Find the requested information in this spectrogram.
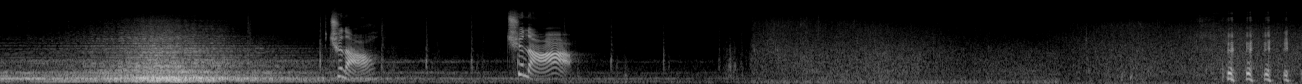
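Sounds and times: wind and sea rushing: 0:00.0 - 0:13.0
person laughing: 0:12.0 - 0:13.0.

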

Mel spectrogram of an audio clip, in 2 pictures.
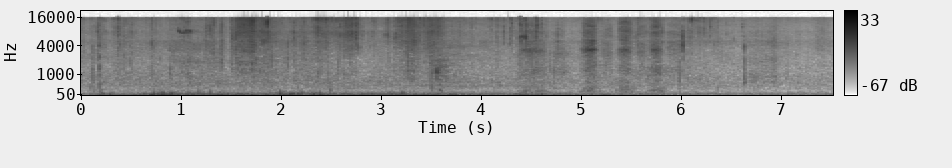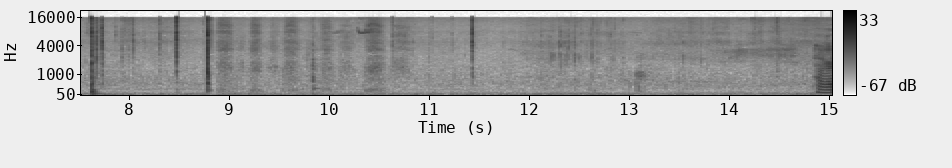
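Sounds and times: sharp knocks and clicks: 0:07.6 - 0:07.8.

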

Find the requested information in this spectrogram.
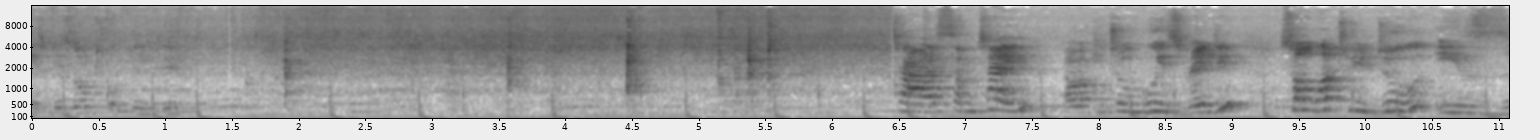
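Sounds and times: onions sizzling in a pan: 0:00.0 - 0:08.2
spoon scraping and tapping pan: 0:01.8 - 0:02.2, 0:04.4 - 0:05.8.

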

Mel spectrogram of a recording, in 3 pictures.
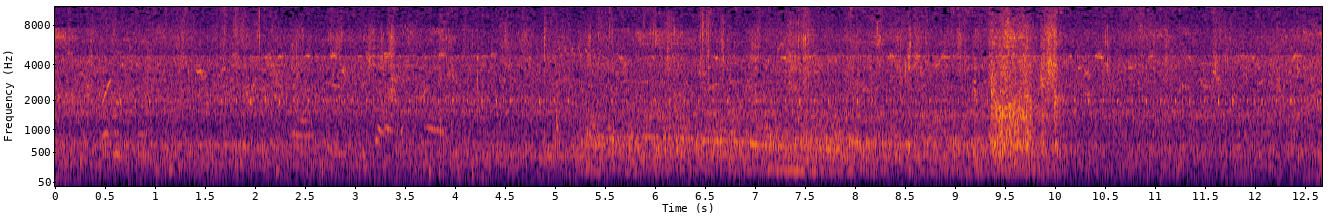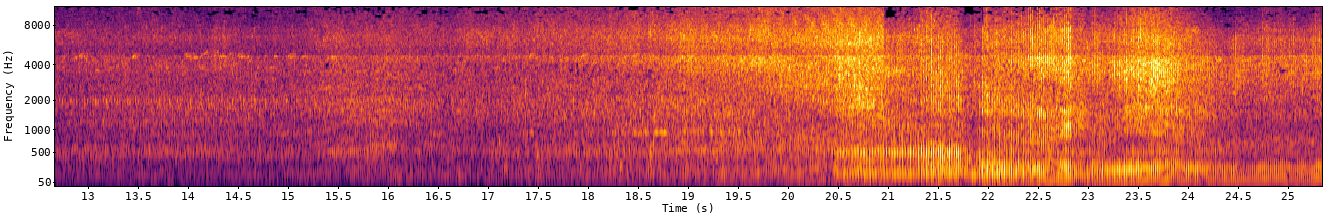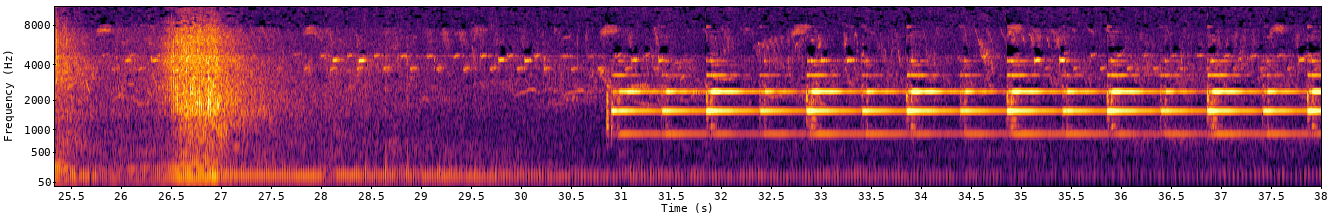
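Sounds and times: bus driving over rails: 0:00.0 - 0:38.0
van passing: 0:00.0 - 0:38.0
vehicle noise rushing past: 0:12.2 - 0:30.8.

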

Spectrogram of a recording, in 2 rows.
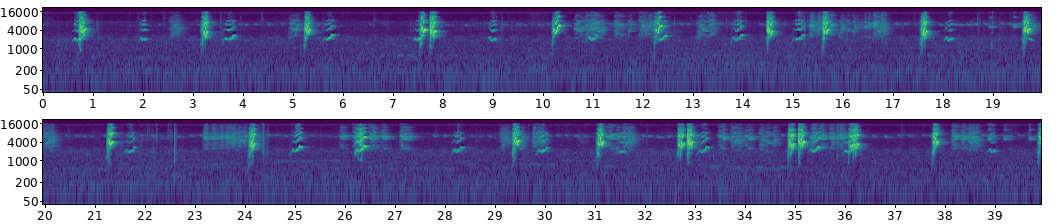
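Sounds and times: bird shrill high chirps: 0:29.1 - 0:30.4.

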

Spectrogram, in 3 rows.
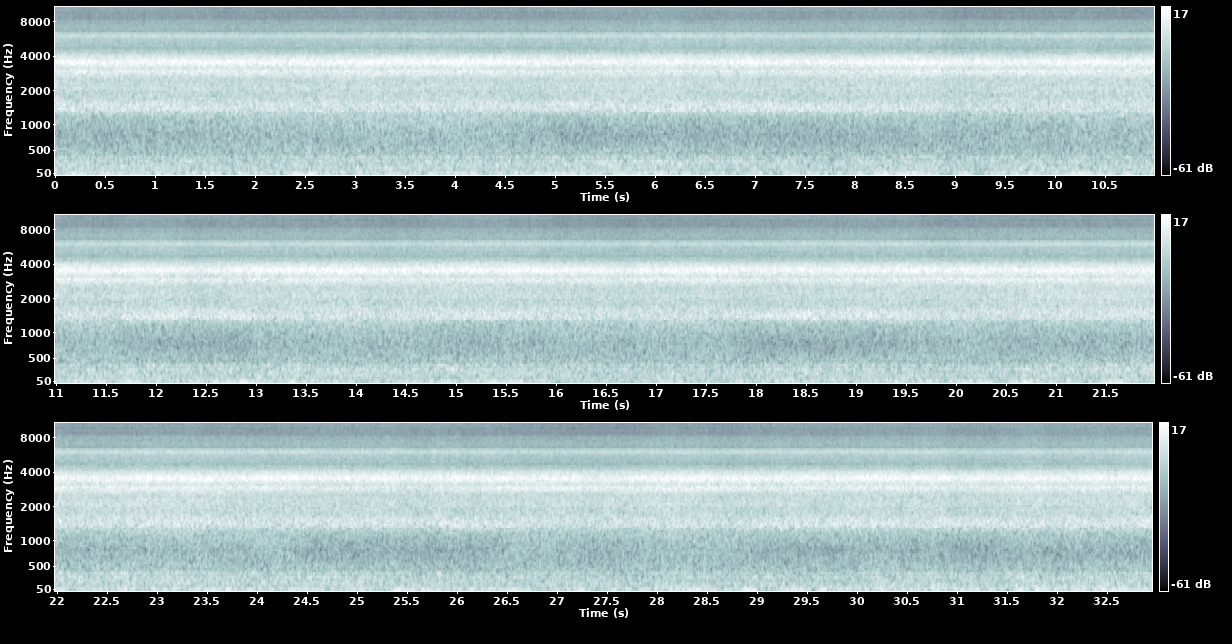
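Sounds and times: rush of air in flight: 0:00.0 - 0:32.9.

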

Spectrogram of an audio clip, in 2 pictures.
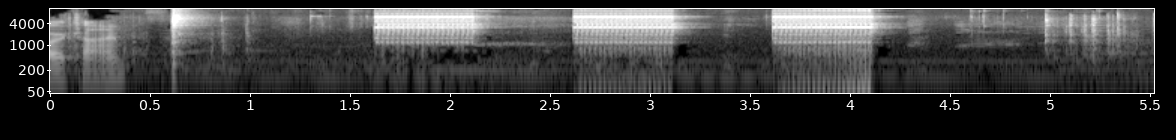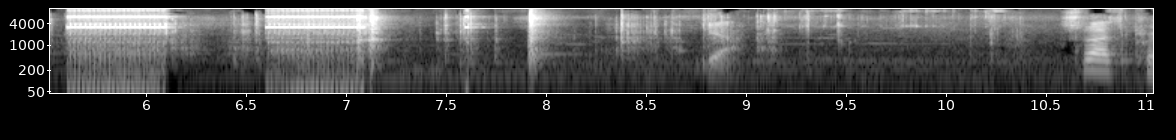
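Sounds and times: fire alarm horn blasts: 0:01.6 - 0:04.2, 0:05.6 - 0:07.2.

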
